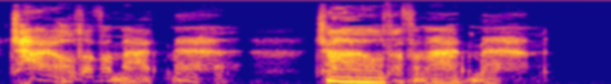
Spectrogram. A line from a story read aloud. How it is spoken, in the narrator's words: But a voice seemed to hiss in my ears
